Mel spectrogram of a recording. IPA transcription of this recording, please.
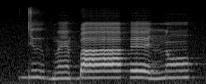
d ɨ˦˨ b ɛ̃˧ ɓ aː˦ | ɛ˦˨ n ɔ̃˦

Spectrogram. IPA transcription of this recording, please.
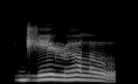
d͡ʒ e ɭ ɵ lˠ o

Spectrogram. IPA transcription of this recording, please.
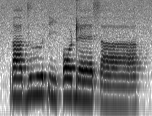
ɽ a˧ d ɯː˦ ɗ i˧ ʔ ɔ˦ ɖ ɛː˧ s aː˨

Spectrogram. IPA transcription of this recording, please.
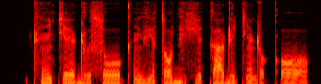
ʈʰ ẽ c eː ɖ ɯ s oː kʼ ẽ vʲ a t ɔ bʲ ɯ ç e k a ɖ e c ɛ̃ ɖ ɔ kʼ ɔ

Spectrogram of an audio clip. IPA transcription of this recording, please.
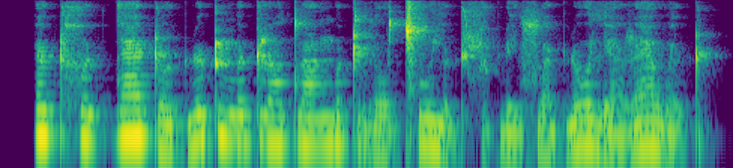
œ˥ ʈ x ɵ˦ ʈ d̪ æ˥ ʈ o˨ ʈ ɳ ɵ˥ ʈ ŋ œ˦ ʈ ɭ ɔ˥ tʷ ɑ˥ ŋ o˥ ʈ r o˨ ǀʰ u˦ j ɵ˩ ʈ ç u˩ ʈ ɳ i˩ sʷ ɑ˨ ʈ ɳ o˥ lʲ ɑ˩ ɭ æ˥ w œ˩ ʈ

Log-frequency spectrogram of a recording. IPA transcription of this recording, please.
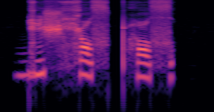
ɡ i ʃ x i sˤ pʰ i sˤ

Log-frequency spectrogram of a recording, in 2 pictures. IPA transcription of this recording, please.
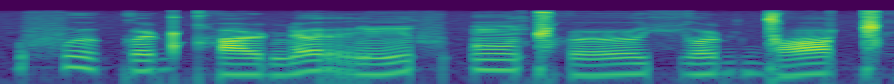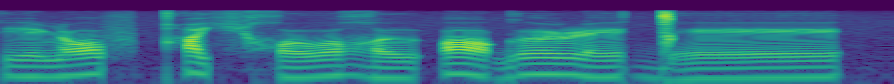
f ɯ˥˩ k ɵ˧˥ ɖ qʰ ə˞˩ ɖ ɳ ə˥ r ĩː˩˥ f ʔ õ˥ ǁʰ ɵː˩˧ ç o˧˥ ɖ ɡ͡ǀ ɒ˧˥ ǁʰ i˩ ɳ ɔ˧˥ f qʰ ə˥˩ ç χ o˩˧ ʁ ɯ˩ ʔ ɒ˥˩ ɡ ɵː˥ ɭ e˧˥ ɡ͡ǀ eː˩˧

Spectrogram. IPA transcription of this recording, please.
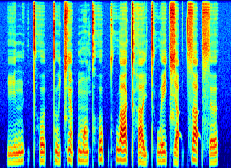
i˨˦ n | t̪ʰ o˨ t̚ t̪ u˨˩ t͡ɕ ã˦ t̚ m ɔ̃˧ kʰ o˦ p̚ t̪ʰ w a˥˧ kʰ a˨˩ j t̪ʰ w e˧ t͡ɕ a˨ ʔ t͡s a˦ ʔ s ə˨˦

